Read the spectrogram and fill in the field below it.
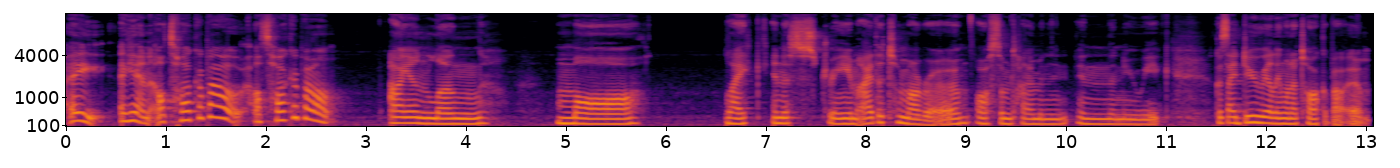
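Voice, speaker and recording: A young adult woman streamer rambles casually with her chat, full of fillers and restarts, and sounds congested from a cold. Her voice is fairly low and a little mellow.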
